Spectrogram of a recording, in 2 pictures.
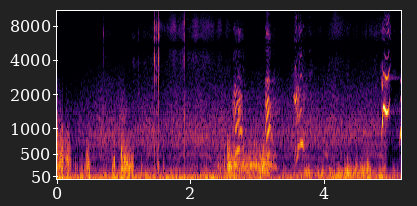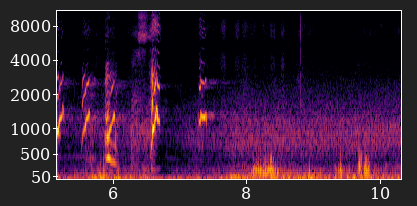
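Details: German Shepherds Sophy and Toby at a Worcestershire countryside kennels with Ted their mascot; short bursts of sharp, bending yelps and whimpers cluster mid-clip between softer shuffling and low thumping sounds.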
